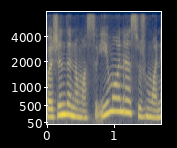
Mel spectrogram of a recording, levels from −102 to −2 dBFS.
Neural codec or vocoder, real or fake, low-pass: codec, 24 kHz, 0.5 kbps, DualCodec; fake; 7.2 kHz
